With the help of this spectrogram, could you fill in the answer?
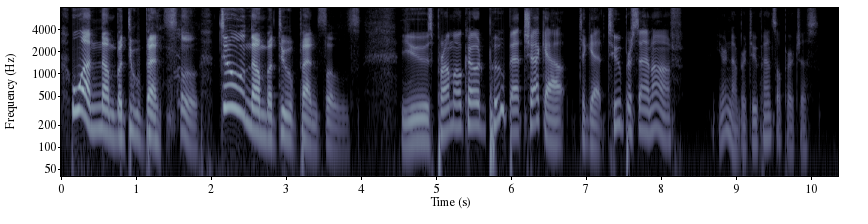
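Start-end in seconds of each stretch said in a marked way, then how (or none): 0.2-4.0 booming, loud, swooping sing-song vampire puppet voice. Counting pencils during a comedy ad read, in the Count voice. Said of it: "I sound like the count".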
